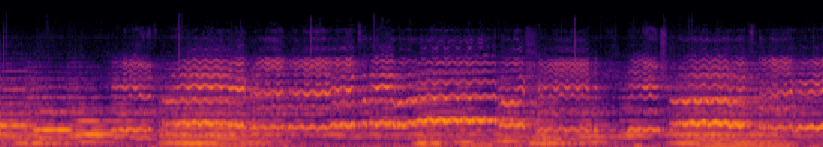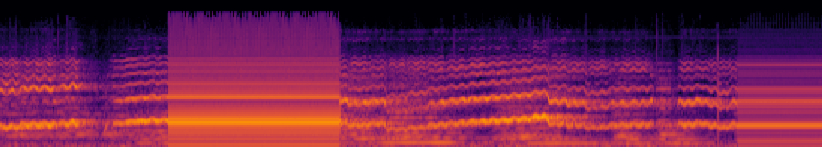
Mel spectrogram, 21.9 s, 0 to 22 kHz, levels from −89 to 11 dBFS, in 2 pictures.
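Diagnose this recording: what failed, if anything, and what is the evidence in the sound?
A system hang loop occurs from 13.22 to 15.5 s and again from 20.82 s to the end at 21.94 s. Each time the audio collapses into a steady 50 Hz buzz, because one 20 ms slice repeats exactly, which fits a stalled driver while the hardware kept replaying the same ring buffer. This is a driver or buffer stage failure. Roughly two seconds of audio are lost in the first hang and about one second in the second.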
